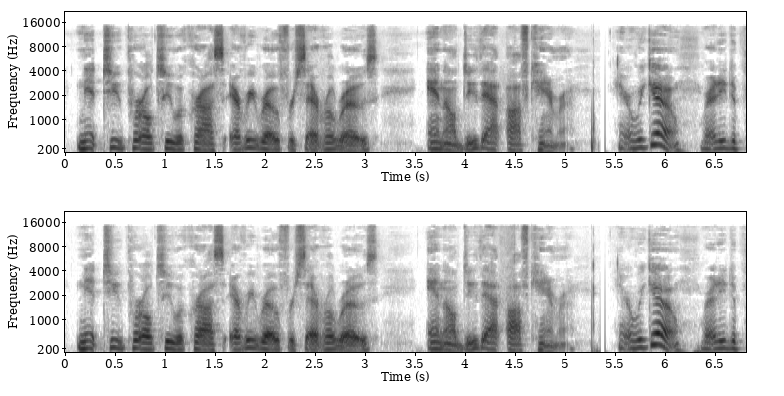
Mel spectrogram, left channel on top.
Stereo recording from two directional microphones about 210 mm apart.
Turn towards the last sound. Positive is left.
turn(degrees=0)  # may be behind; listen again after turning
